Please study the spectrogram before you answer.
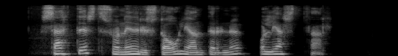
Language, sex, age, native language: Icelandic, male, 20-29, Icelandic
